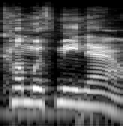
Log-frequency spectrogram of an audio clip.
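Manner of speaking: halting broken English. Retelling how a man standing over them ordered them along, imitating broken english. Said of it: "speaks broken English".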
